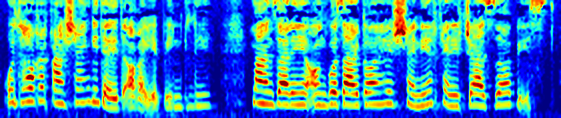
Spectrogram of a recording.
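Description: A woman reading an audiobook, voicing a fussy, boastful middle-aged mother who gushes and prattles. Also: high-pitched. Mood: gushing. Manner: gushing and prattling.

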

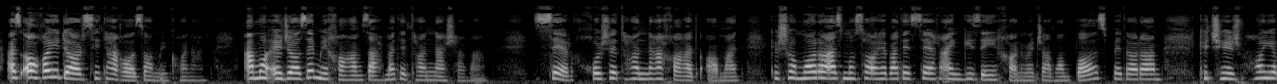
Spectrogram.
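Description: A woman reading the lines of an effusive older gentleman who talks in florid, flattering phrases. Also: on the high side, gravelly.

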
